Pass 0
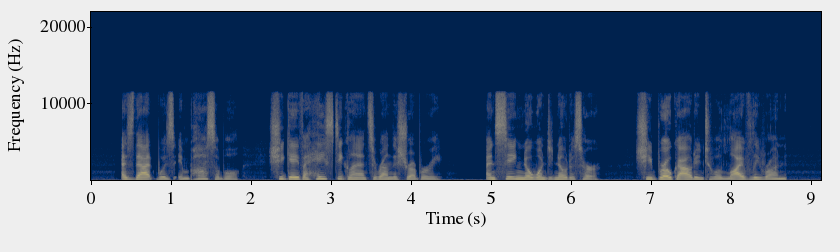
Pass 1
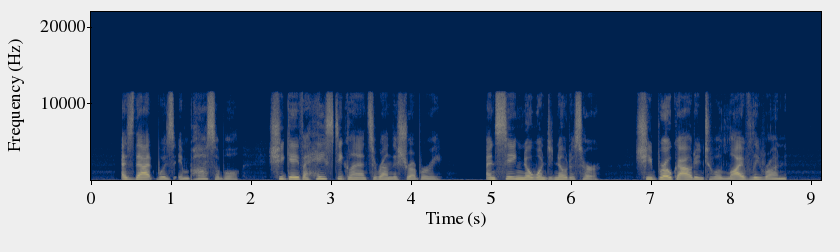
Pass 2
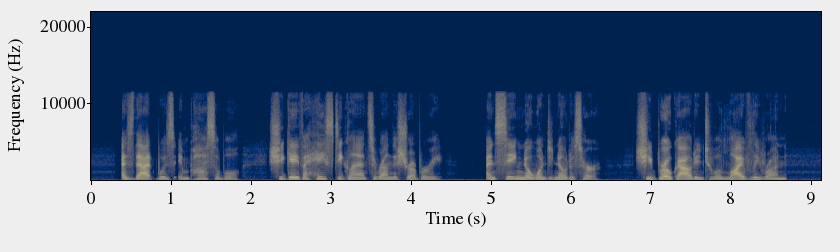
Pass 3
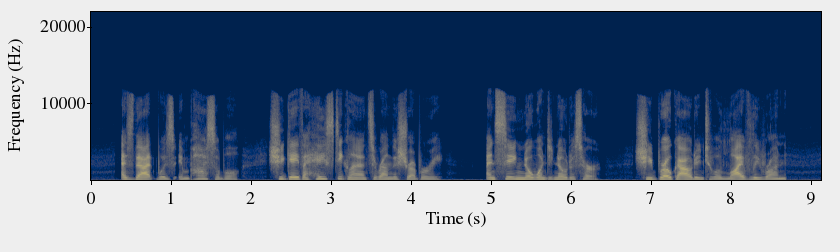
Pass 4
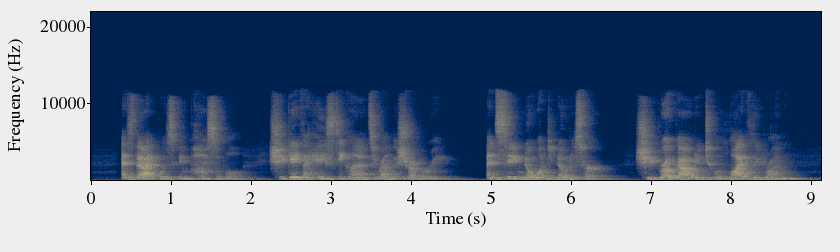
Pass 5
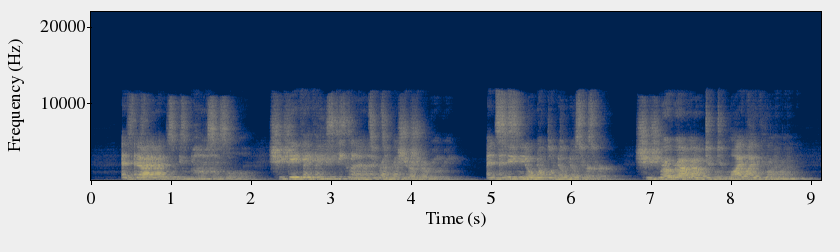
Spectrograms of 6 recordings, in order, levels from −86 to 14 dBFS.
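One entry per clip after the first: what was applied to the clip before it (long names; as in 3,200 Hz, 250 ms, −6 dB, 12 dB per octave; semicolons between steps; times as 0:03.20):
no processing that can be heard
parametric band 2,700 Hz +14.5 dB 1.7 octaves; level −1 dB
tape wow and flutter 79 cents
rectangular room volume 800 cubic metres, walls furnished, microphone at 3.8 metres; level −6.5 dB
single-tap delay 149 ms −3.5 dB; level +4 dB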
